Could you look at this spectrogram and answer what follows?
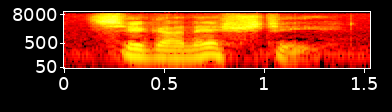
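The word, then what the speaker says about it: Țigănești: The T, the initial T, which means that is supposed to be pronounced as TS. So it's really Tsiganeshti.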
